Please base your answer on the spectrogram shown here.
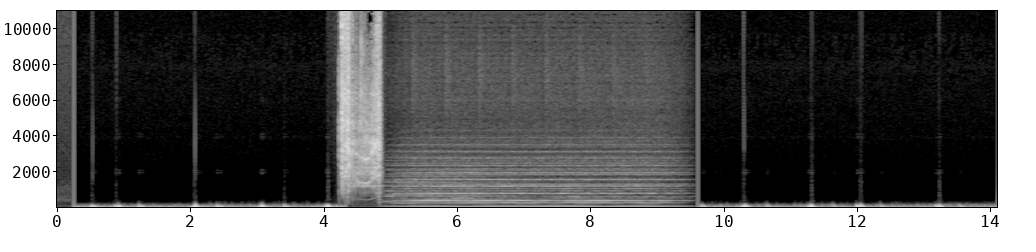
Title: Auscultació cardíaca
